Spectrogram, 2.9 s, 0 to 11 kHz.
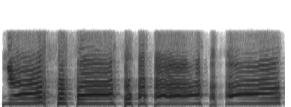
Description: One of Lakitu's voice clips in Mario Kart 7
